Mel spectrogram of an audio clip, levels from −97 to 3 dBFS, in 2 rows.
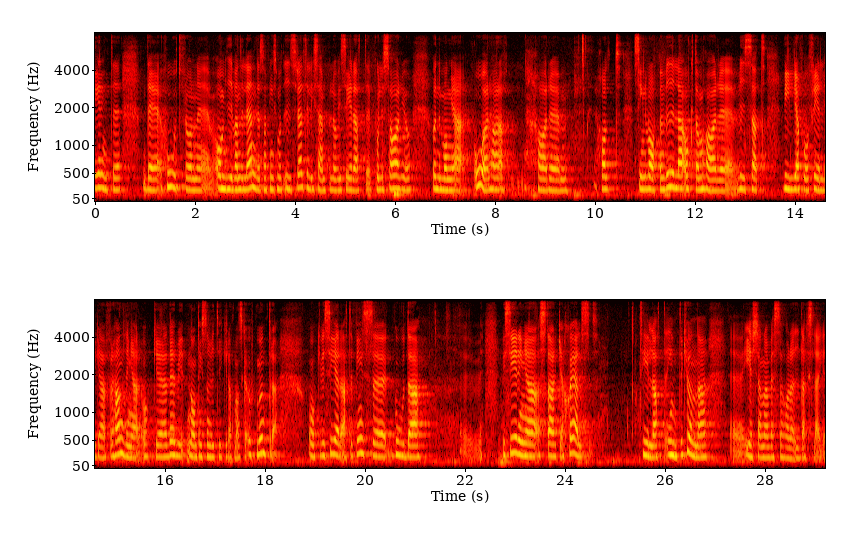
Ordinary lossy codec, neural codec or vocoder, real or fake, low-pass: none; none; real; none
